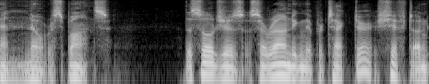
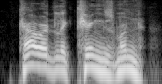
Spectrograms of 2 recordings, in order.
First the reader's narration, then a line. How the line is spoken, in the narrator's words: Sturgis bellows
